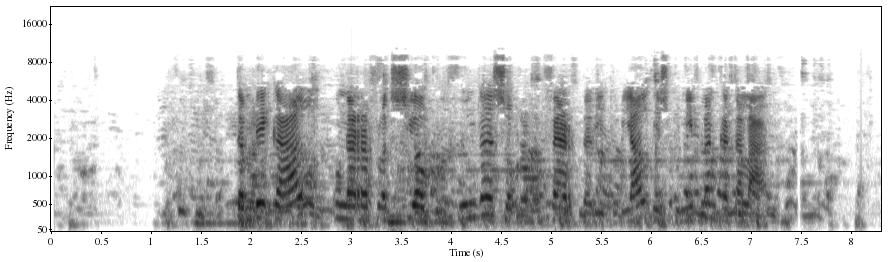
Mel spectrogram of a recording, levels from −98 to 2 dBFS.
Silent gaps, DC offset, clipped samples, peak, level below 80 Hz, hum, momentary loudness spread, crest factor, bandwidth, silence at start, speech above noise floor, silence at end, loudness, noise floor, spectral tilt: none; under 0.1%; under 0.1%; 0 dBFS; -64 dBFS; none; 17 LU; 18 dB; 9.4 kHz; 1.15 s; 54 dB; 0.2 s; -16 LUFS; -71 dBFS; -3.5 dB/octave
